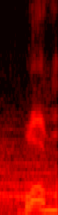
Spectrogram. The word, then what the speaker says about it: Blum: Blum rhymes with glum.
